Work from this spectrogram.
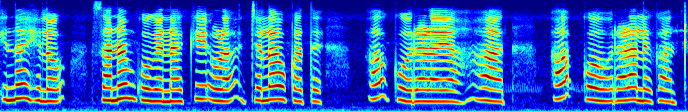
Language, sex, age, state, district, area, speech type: Santali, female, 18-30, Jharkhand, Seraikela Kharsawan, rural, spontaneous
